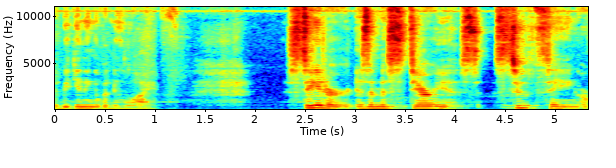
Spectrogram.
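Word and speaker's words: seiðr: norse traditions of scandinavia comes the sorcery of seder that's how you say it the practice of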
